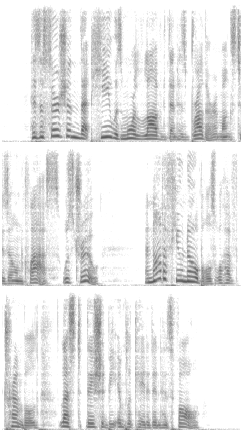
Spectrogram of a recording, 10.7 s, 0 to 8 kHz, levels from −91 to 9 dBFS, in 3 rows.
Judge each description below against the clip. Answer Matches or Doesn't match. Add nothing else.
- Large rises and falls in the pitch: Matches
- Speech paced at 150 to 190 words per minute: Matches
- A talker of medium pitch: Doesn't match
